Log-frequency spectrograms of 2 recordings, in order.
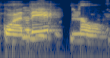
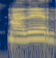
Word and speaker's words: cuaderno: Yo digo cuaderno o yo digo cuaderno. No, dice cuaderno. Cuaderno. Entonces, mi sílaba tónica está ubicado en, esta es la ST simboliza sílaba tónica, está en der, ¿cierto?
